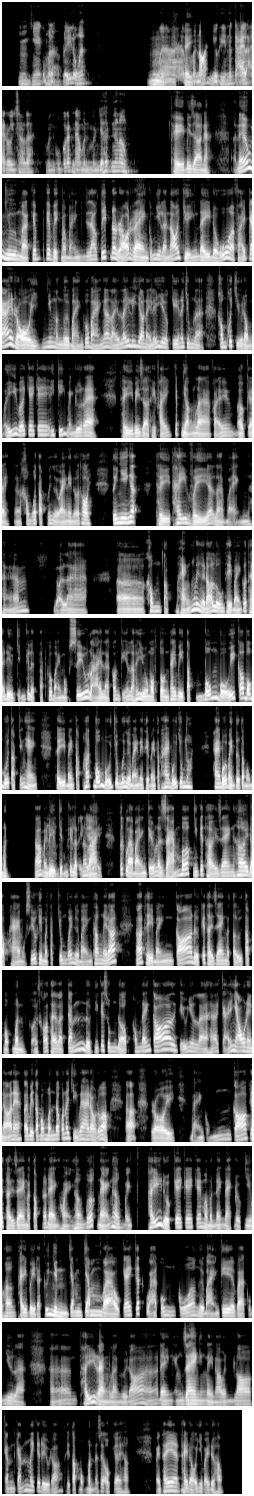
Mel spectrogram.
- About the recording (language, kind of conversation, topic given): Vietnamese, advice, Làm thế nào để xử lý mâu thuẫn với bạn tập khi điều đó khiến bạn mất hứng thú luyện tập?
- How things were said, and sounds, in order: tapping; other background noise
